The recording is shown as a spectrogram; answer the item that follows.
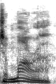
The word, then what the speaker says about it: Tamara: It's like tomorrow, except Tamara, right? – You got it.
